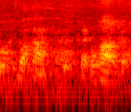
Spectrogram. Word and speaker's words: Oaxaca: I probably pronounced that wrong too. Oaxaca, thank you.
